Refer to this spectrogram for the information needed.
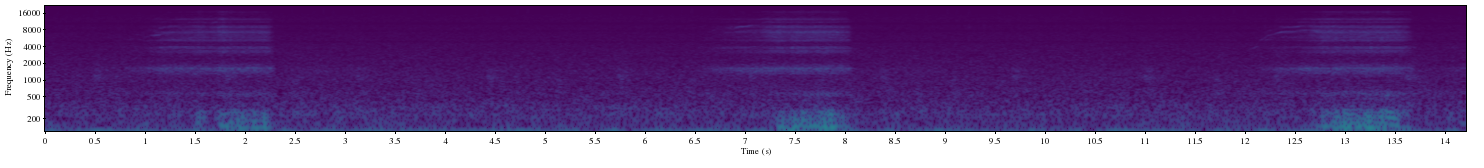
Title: Sheba Snoring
